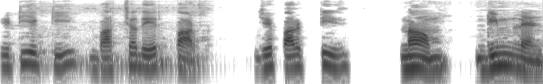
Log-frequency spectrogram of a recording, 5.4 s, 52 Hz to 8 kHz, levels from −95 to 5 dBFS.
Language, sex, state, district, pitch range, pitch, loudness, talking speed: Bengali, male, West Bengal, Dakshin Dinajpur, 140-165 Hz, 145 Hz, -26 LUFS, 120 wpm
